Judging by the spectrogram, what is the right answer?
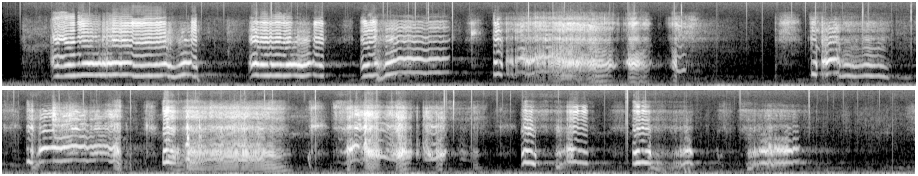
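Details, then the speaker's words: An infant girl with a vascular ring, angry and crying as loudly as she can, yet the cry stays thin, muted and soft: tracheal and oesophageal compression obstructing expiration. "Infants with a vascular ring may have a soft cry because the esophagus and the trachea are compressed causing maximal obstruction to expiration. This recording was made when the infant with a vascular ring was angry and crying as loudly as she possibly could."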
